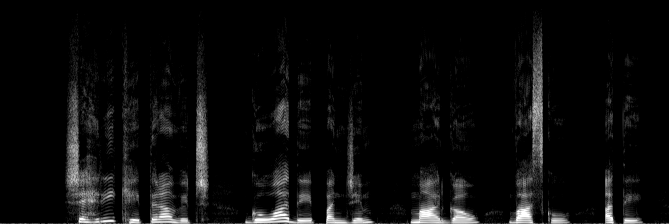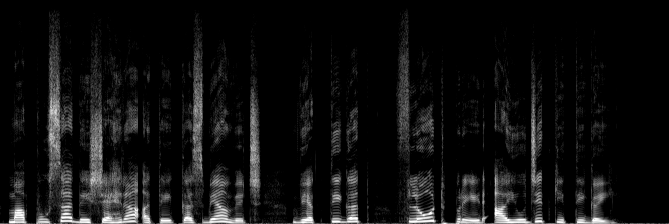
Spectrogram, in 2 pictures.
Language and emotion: Punjabi, neutral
